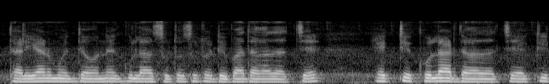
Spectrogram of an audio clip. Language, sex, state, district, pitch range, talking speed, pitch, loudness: Bengali, male, Assam, Hailakandi, 130-145 Hz, 140 wpm, 135 Hz, -17 LUFS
